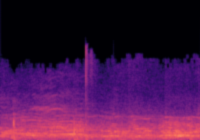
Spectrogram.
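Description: Boxing arena crowd: many spectators shouting and calling out at once, their voices overlapping in a steady din.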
